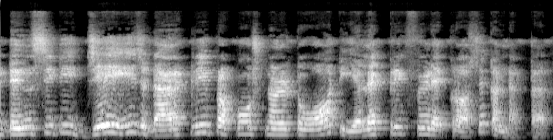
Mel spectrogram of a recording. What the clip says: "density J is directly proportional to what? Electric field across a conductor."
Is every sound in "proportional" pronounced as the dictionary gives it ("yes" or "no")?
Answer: yes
